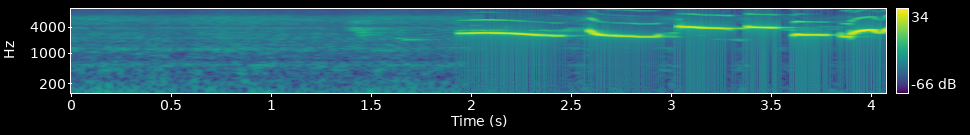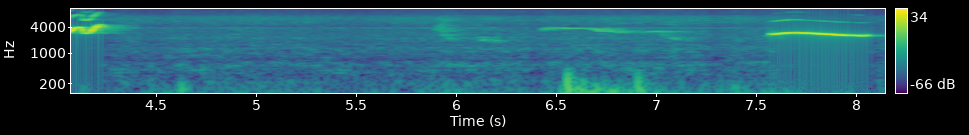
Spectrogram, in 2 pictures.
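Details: Oriental magpie-robin sings a loud phrase of sliding whistles and a rising warble, followed by soft scattered notes and a dull knock before the next whistled phrase begins.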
